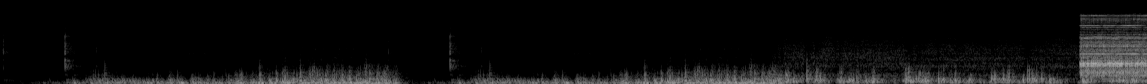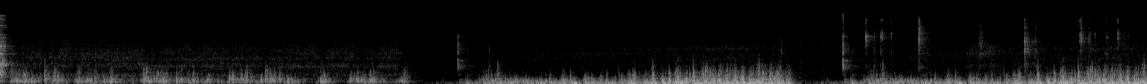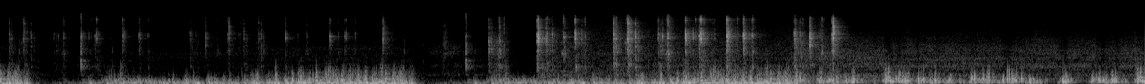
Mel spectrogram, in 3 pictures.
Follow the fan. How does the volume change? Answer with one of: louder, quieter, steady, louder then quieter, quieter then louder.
louder.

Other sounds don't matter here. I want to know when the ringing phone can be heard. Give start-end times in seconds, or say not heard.
10.8-11.6.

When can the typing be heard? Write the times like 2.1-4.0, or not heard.
20.1-31.4.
